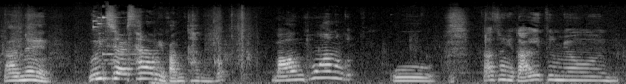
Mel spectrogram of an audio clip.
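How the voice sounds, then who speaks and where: Brief: young woman, medium-pitched voice, informal sisterly chat, audible background noise. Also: lively intonation, normal speed. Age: young adult. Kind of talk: casual chat between sisters.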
